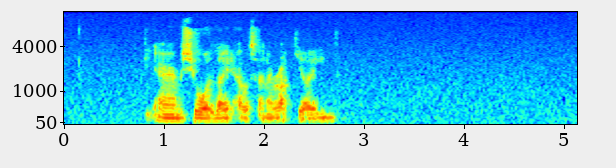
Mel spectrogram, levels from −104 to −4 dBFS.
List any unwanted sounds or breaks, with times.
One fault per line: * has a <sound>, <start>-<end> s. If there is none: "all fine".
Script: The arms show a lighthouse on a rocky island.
all fine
